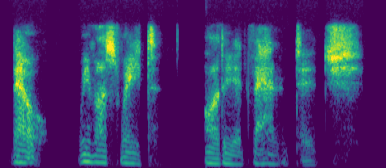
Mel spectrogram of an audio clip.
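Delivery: very quiet, slow, whispered kobold voice. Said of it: "And another one says".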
